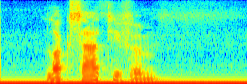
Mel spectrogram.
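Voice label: "laxativum", Dutch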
